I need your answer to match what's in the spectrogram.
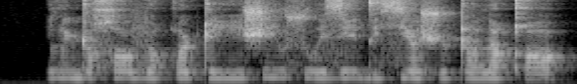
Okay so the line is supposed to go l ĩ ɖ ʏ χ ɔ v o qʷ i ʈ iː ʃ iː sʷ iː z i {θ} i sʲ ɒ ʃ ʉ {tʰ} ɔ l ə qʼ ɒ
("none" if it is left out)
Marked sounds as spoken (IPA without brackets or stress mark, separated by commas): d̪, ʈ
